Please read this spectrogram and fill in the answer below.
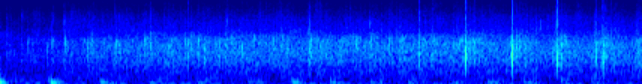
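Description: Audience applauding, the clapping swelling over the first second and then holding steady, with a few sharp individual claps standing out near the end.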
